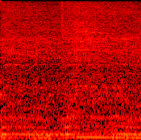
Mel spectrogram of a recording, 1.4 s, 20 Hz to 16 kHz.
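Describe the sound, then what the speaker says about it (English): SEAT Leon Cupra 2.0 TSI with DSG, 286 bhp, in Cupra mode, playing a synthesized engine note through its speakers: a steady, loud, low droning hum that holds without pauses. "you can hear that through the speakers you have that synthesized sound from the engine"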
